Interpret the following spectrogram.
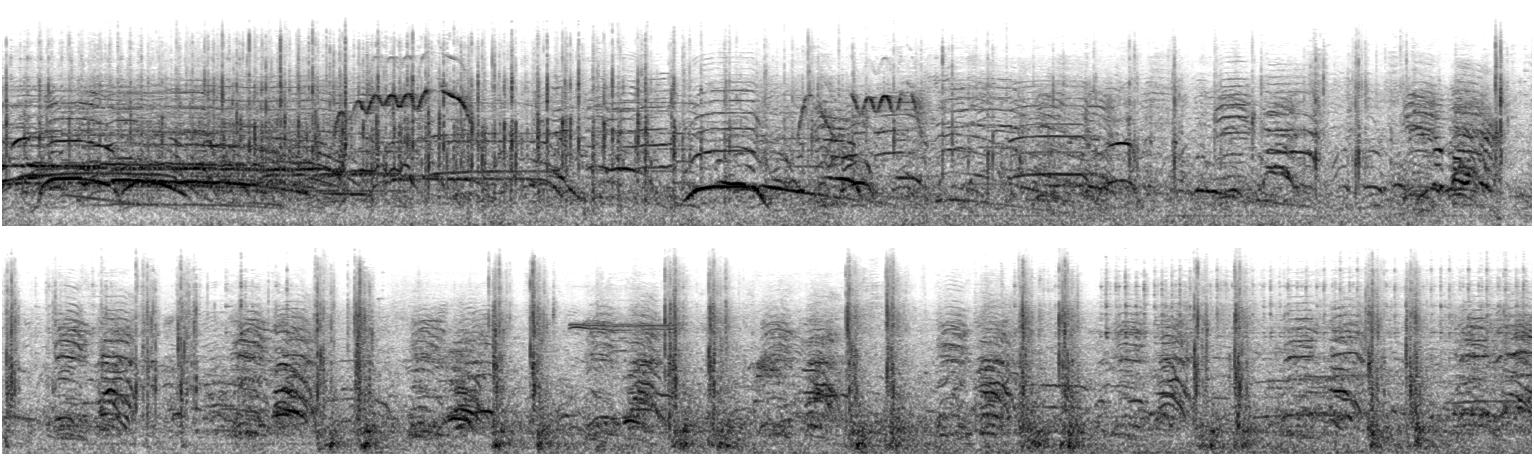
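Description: Football crowd and sideline voices shouting, calling and cheering. Through the middle and latter part there are many sharp claps and knocks.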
